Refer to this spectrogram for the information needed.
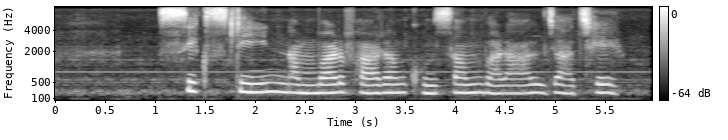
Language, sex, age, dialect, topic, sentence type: Magahi, female, 25-30, Northeastern/Surjapuri, agriculture, question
